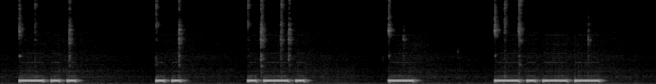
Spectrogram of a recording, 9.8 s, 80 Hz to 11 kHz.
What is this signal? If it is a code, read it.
Morse code, heard as a keyed tone, about 10 wpm, spaced as for 5 wpm, 580 Hz. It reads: DIRTY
